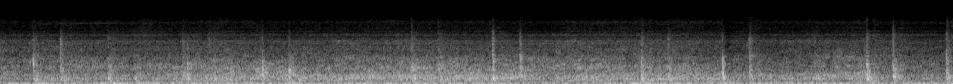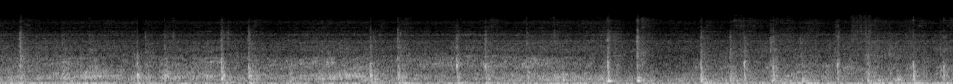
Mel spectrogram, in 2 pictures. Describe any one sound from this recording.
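Train wheels click and clack over rail joints.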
